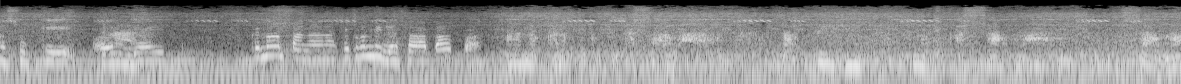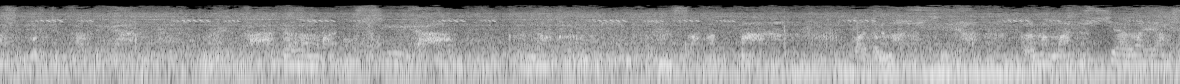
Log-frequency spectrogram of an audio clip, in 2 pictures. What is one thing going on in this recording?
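A woman speaks slowly in a low, eerie voice.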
